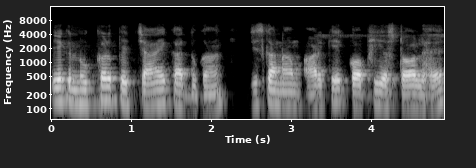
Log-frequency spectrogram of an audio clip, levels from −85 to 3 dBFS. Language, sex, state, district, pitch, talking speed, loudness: Hindi, male, Bihar, Gopalganj, 135 Hz, 160 wpm, -19 LUFS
